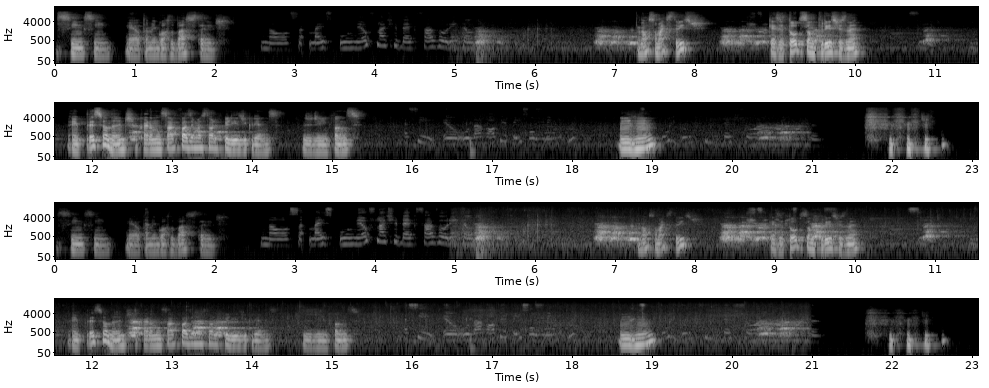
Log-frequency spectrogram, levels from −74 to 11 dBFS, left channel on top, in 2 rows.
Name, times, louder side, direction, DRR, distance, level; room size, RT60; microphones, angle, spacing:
voice 1, 0.0-2.2 7.3-8.1 8.9-10.1 11.7-14.3 14.6-15.4 18.6-19.0 21.7-22.7, left 5 dB, 85° left, 0.6 m, -24 dB
voice 2, 2.6-5.9 8.6-9.6 10.7-11.0 15.9-18.1 18.6-21.1, right 5 dB, 90° right, 2.6 m, -44 dB
Dog, 4.9-21.0, right 6 dB, 55° right, 0.4 m, -32 dB
head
